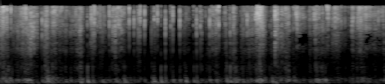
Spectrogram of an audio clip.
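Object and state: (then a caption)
Clear ice block scratched and tapped. Long nails scratch and tap the top of a hand-sized solid block of clear ice resting on a fabric surface. The sound is a steady, dense, bright scraping, broken up by quick crisp taps with a soft low body beneath them. Each tap dies away almost instantly, and the sound stays quiet throughout.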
